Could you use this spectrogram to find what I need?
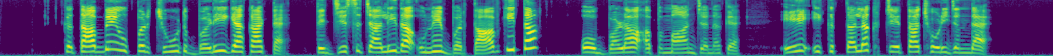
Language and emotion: Dogri, disgusted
